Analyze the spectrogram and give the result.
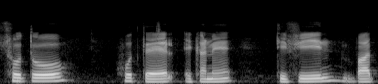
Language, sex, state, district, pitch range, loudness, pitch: Bengali, male, Tripura, Dhalai, 130-155 Hz, -17 LUFS, 140 Hz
